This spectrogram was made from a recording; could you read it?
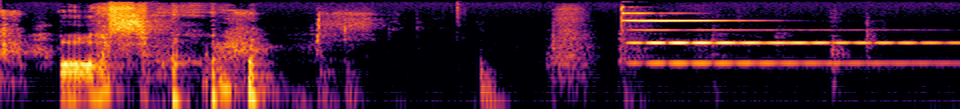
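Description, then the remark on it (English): A bright bell rings once and lets its clear tone hang and slowly decay with a gentle pulsing shimmer, following a stretch of speech. “Oh, do you want to hear a sound effect when you ring the bell?”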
